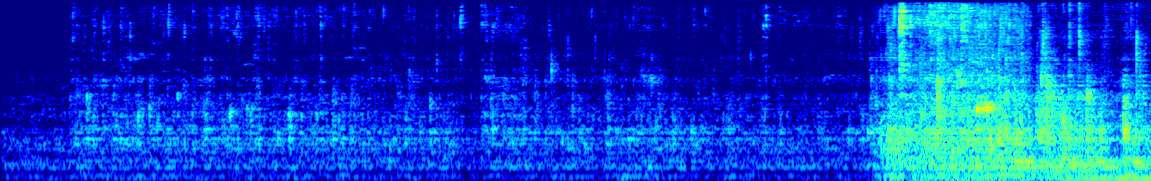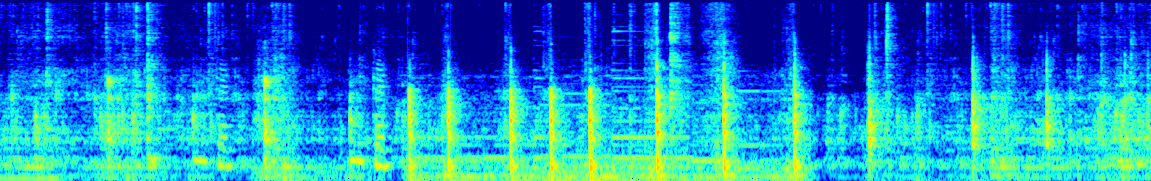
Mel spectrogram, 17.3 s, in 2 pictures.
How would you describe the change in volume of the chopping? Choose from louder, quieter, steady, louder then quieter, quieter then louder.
louder then quieter.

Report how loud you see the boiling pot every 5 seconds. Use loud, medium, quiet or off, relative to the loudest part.
quiet, loud, medium, loud.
